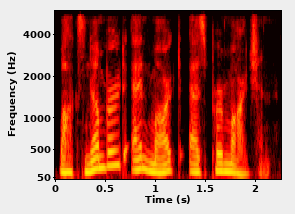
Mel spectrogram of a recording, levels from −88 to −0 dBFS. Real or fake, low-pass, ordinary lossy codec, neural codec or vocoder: real; 5.4 kHz; Opus, 24 kbps; none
